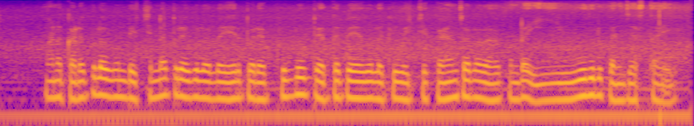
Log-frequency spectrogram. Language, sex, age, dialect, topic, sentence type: Telugu, male, 31-35, Central/Coastal, agriculture, statement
